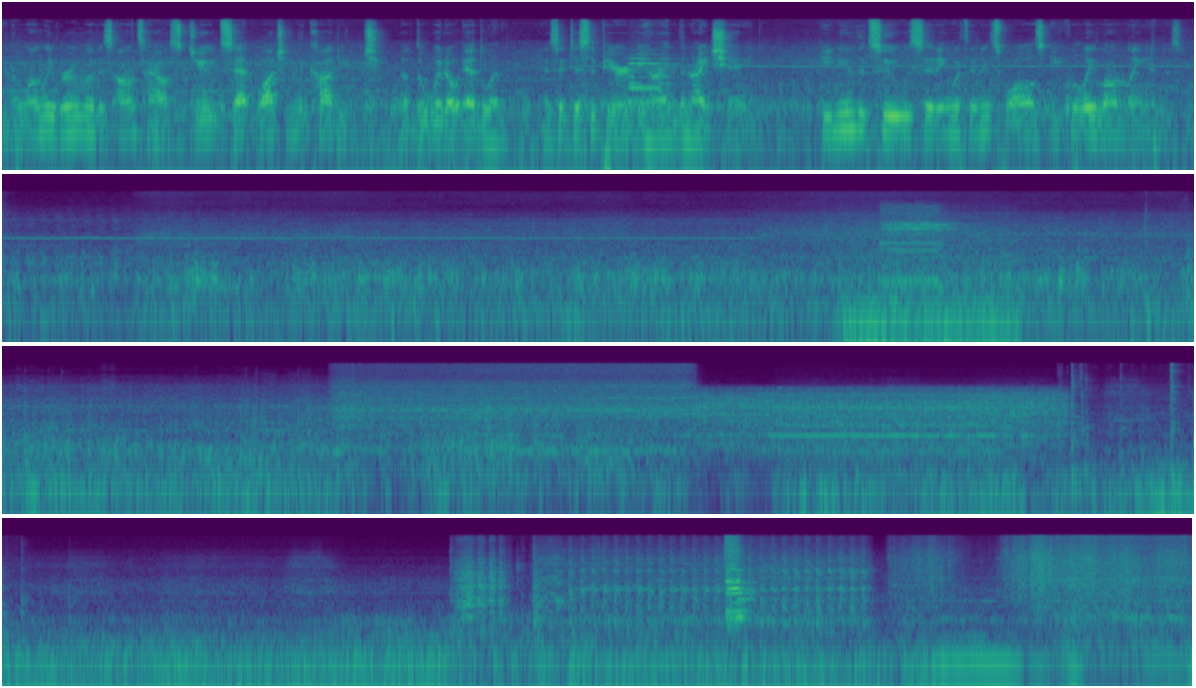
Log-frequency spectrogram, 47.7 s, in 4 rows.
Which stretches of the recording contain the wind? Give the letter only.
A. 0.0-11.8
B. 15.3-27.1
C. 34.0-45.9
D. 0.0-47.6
D.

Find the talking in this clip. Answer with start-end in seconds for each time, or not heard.
0.0-11.8.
